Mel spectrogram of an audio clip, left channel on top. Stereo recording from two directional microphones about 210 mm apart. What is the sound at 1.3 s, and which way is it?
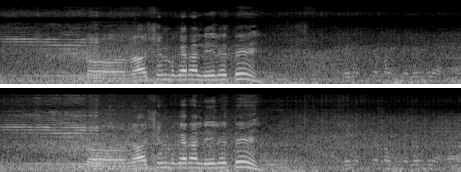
Speech, centre (ahead or behind).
